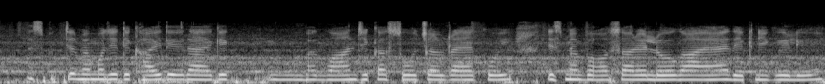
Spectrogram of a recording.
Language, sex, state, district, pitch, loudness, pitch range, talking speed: Hindi, female, Bihar, West Champaran, 215 Hz, -15 LUFS, 210-225 Hz, 190 wpm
